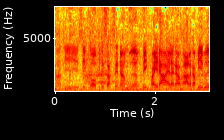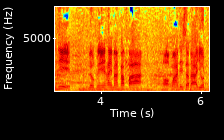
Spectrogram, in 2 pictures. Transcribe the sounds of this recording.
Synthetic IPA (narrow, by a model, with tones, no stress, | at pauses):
ma̰ː˧t̪ʰiː˥˩siː˨˧˥kːoː˥˩kʰi˨˩t̪sa˨˩k̚siː˩˦naː˧˩mɯ˧əŋpʰli˦˥k̚pa˧jdaː˥˩jlɛː˦˥˩kʰa˦˥p̚ʔaː˨˩˦lːkʰa˦˥pmiː˧pʰɯː˦˥˩nt̪ʰiː˥˩ | luː˥˩k̚niː˦˥ɦa˥˩jmaː˧kʰa˦˥p̚faː˦˥ | ʔɔː˨˩k̚maː˧t̪ʰiː˦˥˩sa˧daː˧ju˦˥t̪̚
